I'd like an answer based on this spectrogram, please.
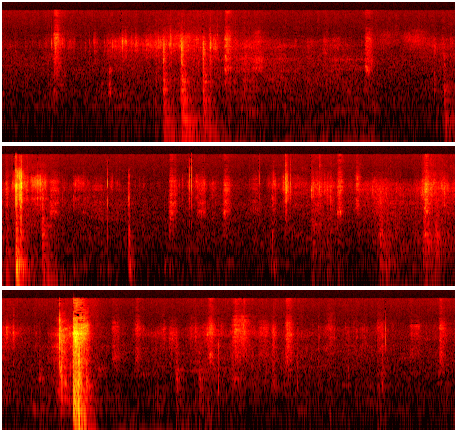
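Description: Cage birds, cockatiels among them, moving about with scattered faint chirps and scratching. Two sharp knocks about six seconds apart are the loudest sounds, with low rumbling around each.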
